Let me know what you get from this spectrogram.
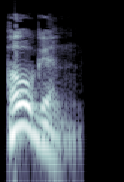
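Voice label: "hogan", British English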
